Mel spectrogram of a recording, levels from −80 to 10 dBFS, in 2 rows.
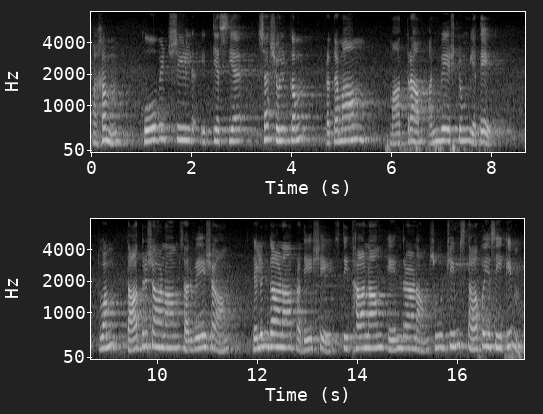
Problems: constant background noise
